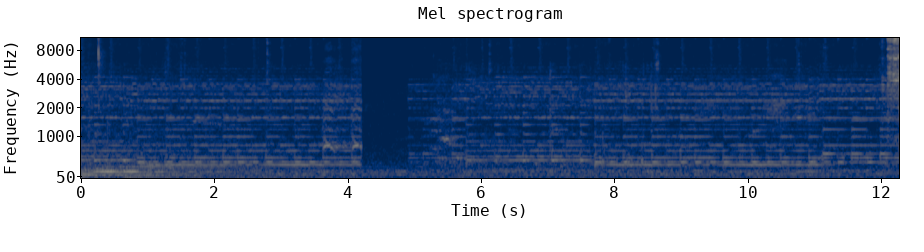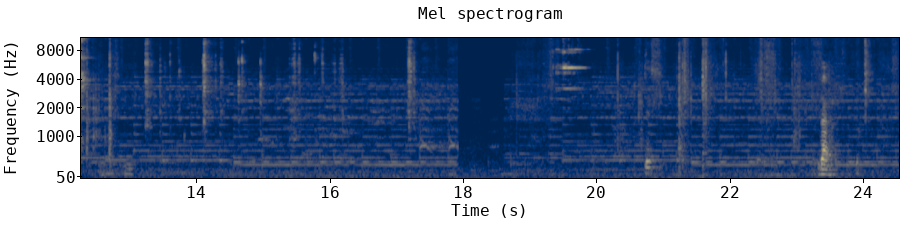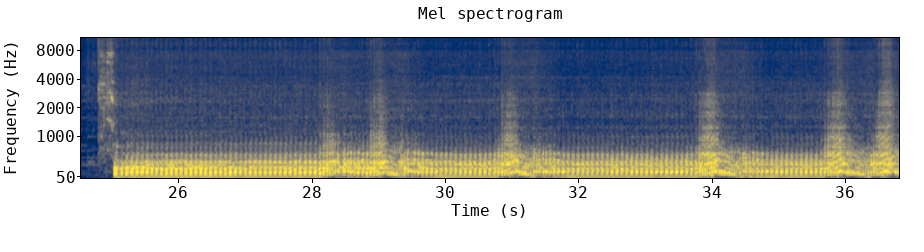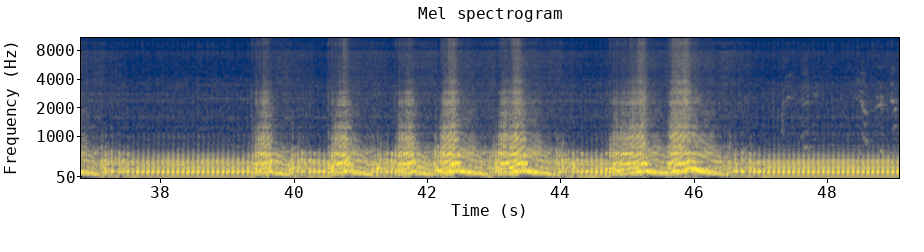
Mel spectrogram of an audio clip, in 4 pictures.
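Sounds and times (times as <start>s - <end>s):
motorcycle engine revving: 24.8s - 49.0s.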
